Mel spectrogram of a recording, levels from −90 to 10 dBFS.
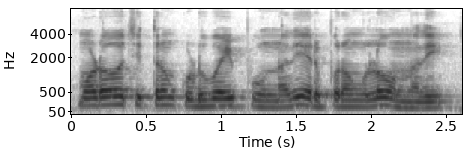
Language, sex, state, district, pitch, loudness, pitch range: Telugu, male, Telangana, Hyderabad, 165 Hz, -15 LUFS, 145-180 Hz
